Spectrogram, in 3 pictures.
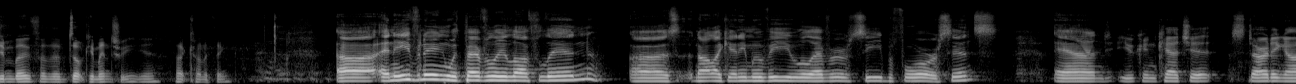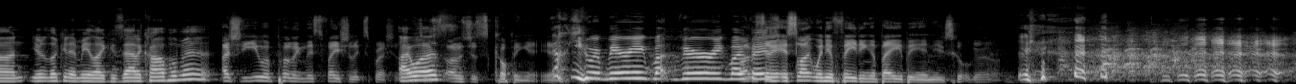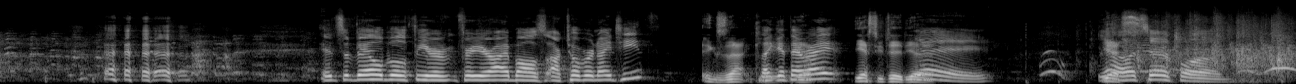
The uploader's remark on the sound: Live from The Highball at Fantastic Fest in Austin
